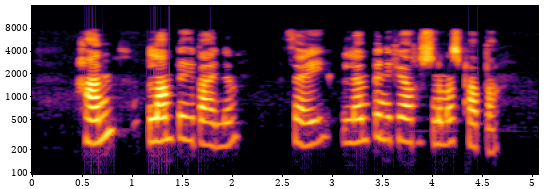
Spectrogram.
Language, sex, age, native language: Icelandic, female, 50-59, Icelandic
